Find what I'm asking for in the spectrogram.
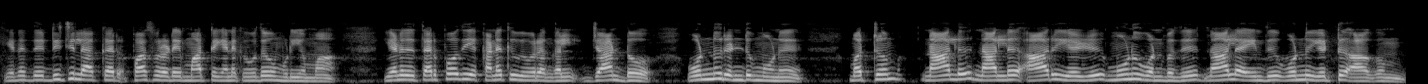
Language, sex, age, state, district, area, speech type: Tamil, female, 60+, Tamil Nadu, Viluppuram, rural, read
